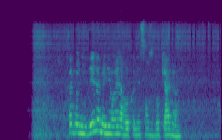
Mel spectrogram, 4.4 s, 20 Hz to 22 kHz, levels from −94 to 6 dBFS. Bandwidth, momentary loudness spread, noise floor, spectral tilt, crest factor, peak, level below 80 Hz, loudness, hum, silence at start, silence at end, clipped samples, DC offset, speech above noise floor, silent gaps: 11.5 kHz; 21 LU; -55 dBFS; -6.5 dB/octave; 18 dB; -12 dBFS; -64 dBFS; -27 LUFS; none; 0.65 s; 0.8 s; under 0.1%; under 0.1%; 29 dB; none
